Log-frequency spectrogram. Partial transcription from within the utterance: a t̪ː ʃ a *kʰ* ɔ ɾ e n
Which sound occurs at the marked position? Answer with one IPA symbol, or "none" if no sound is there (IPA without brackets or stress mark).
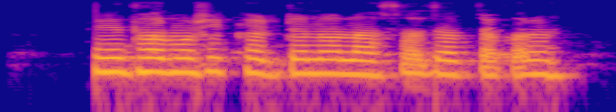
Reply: k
